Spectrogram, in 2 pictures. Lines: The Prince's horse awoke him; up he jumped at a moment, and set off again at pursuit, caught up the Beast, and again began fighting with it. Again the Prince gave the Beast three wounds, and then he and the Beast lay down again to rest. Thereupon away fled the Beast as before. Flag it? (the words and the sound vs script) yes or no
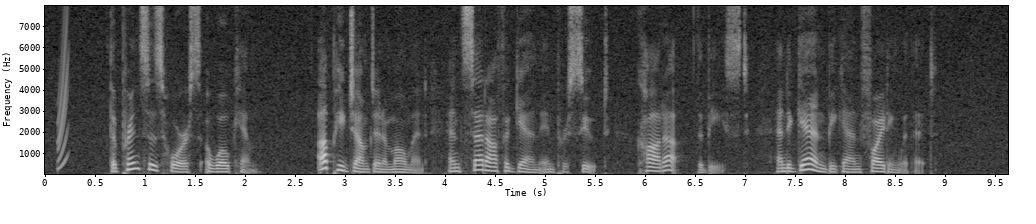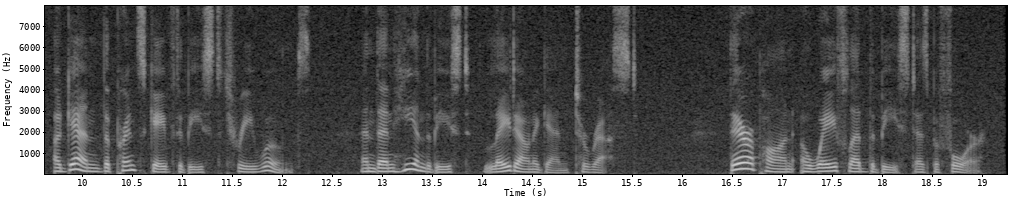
yes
